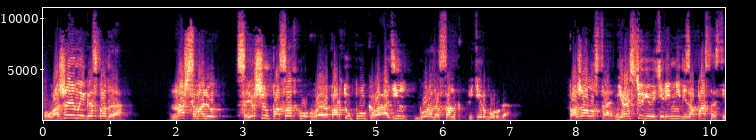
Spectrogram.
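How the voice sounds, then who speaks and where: A man voicing an airline crew member making a formal, polite cabin announcement over a distant loudspeaker. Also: sits high.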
